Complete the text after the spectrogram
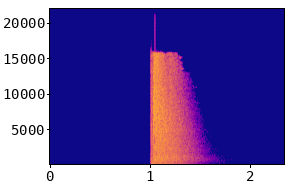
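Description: A single gunshot cracks.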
